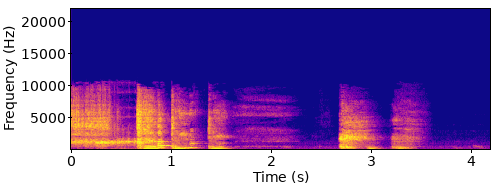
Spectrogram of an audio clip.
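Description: A young man laughing hard: a breathy stretch, then three quick bursts of laughter about a second in, and two more short bursts near three seconds.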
